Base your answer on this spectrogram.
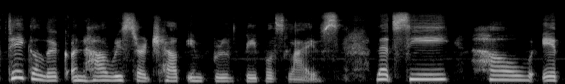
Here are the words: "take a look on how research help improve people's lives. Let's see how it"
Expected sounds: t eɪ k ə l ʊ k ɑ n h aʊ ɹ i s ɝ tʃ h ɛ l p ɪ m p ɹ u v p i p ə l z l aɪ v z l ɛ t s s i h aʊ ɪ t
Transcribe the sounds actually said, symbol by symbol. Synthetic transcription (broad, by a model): t eɪ k ə l ʊ k ɑ n h aʊ ɹ i s ɝ tʃ h ɛ l p ɪ m p ɹ u v p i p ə l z l aɪ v s l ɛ t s s i h aʊ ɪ t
